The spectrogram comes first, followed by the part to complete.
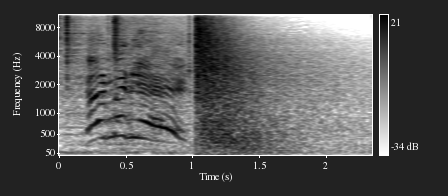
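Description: A single loud pistol shot about a second in, hitting suddenly and dying away over most of a second. Just before it, a short pitched sound rises and falls.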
